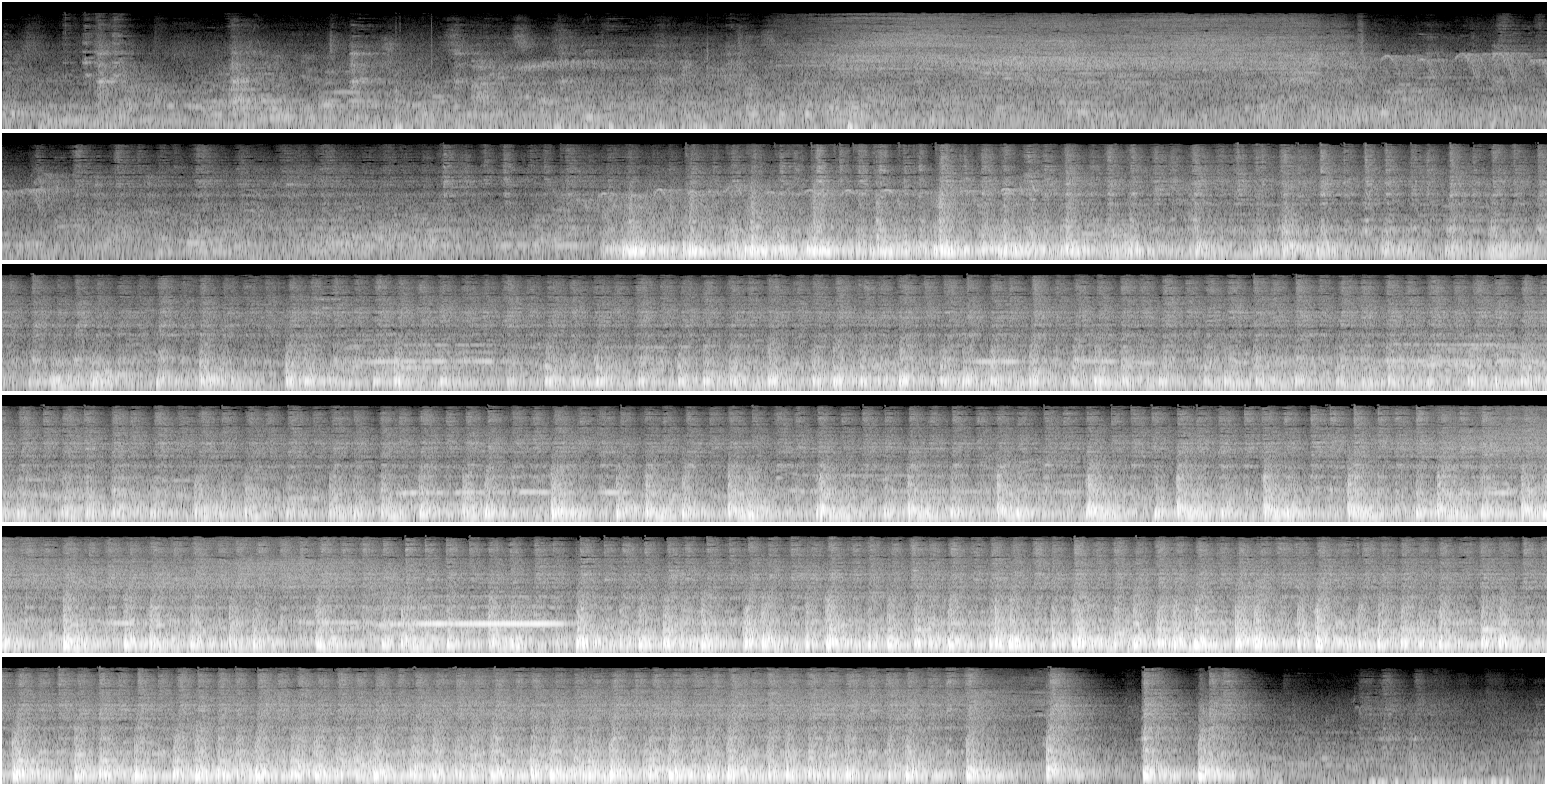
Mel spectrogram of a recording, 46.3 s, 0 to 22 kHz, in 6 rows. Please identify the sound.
General ambient (featuring a band of Gnawa musicians) recorded from a roof of the Fez Medina.
Zoom H2
16 bit / 44.100 kHz (stereo)
Fez, Morocco - february 2010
